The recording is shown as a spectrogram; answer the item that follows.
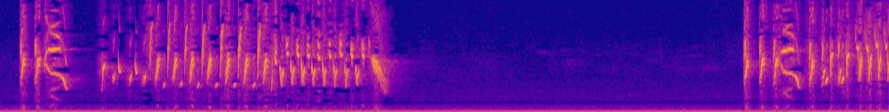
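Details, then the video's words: European goldfinch, labelled black Khalwi, sings without faults: a short twitter, then a long fast rattling trill of about three seconds, a pause, and a renewed tinkling phrase. "Chardonneret Noir Khalwi Chant sans fautes"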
